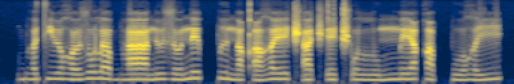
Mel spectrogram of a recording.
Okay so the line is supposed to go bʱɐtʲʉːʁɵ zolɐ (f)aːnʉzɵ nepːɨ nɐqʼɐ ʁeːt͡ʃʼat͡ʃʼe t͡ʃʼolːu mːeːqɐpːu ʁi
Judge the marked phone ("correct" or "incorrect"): incorrect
